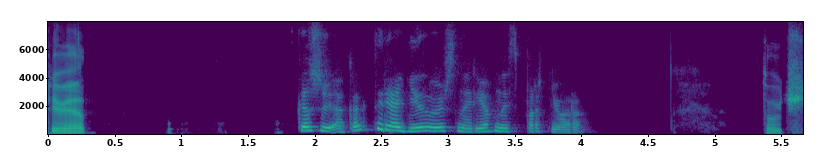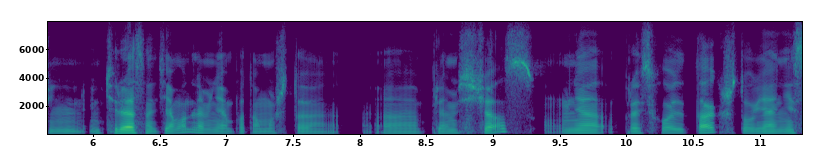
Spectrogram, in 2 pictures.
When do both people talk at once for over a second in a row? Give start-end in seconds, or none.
none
